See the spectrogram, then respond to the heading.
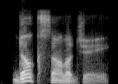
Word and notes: doxology: British English

